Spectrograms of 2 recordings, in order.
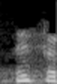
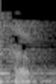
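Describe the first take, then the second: First: It starts with i, second consonant unvoweled. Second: It starts with a, second consonant with a. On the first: "بكسر الهمزة وسكون المثلثة" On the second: "وبفتحهما أثر"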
